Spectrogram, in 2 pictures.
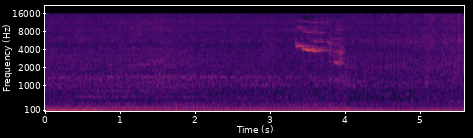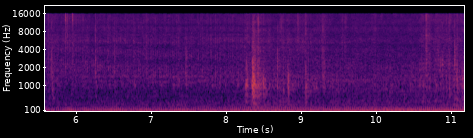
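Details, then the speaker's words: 1995 BMW E36 320i M52B20 six-cylinder, automatic, started cold after sitting overnight, following tensioner replacement: the earlier tek-tek ticking is gone, steady even idle with low rumble and only faint lifter clatter; normal idle. "Oke ini suara mesinnya enggak ada lagi suara tek tek sekarang udah lumayan enakan suara mesinnya"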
